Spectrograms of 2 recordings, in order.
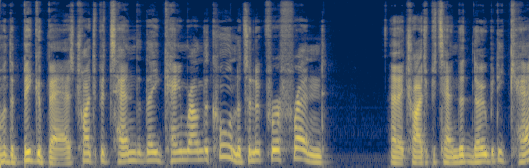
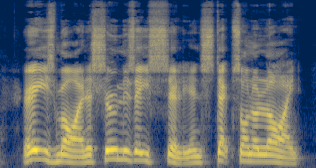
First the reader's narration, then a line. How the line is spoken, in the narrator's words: the little bears growl to each other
